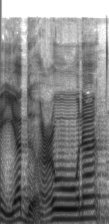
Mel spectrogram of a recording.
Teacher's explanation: यहाँ दाल पर कलकला करेंगे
